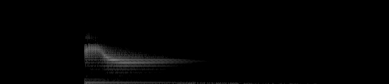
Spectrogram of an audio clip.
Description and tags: Jews Harp- Single note
A recording of a jaws harp making a single note. Recorded with a behringer C2 pencil condenser into an m-audio projectmix i/o interface. Very little processing, just topped and tailed.
western, boing, Jaws, harp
